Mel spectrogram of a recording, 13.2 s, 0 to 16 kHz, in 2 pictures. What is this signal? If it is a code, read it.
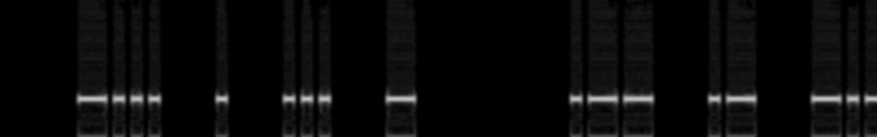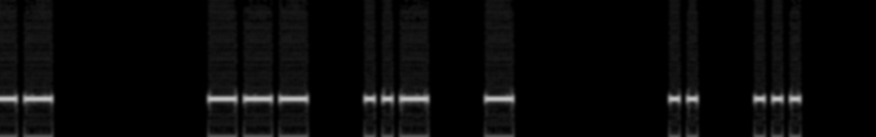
Morse code, heard as a keyed tone, about 18 wpm, spaced as for 12 wpm, 1000 Hz. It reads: BEST WAY OUT IS
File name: qotdfiles / 12wpm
